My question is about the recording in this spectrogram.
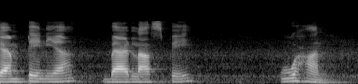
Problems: none marked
